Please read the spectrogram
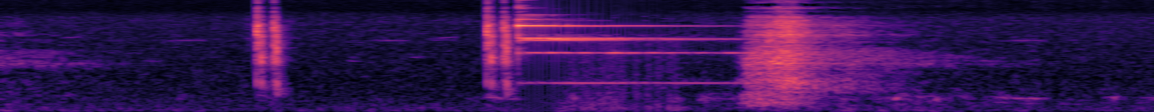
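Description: Edited-in sound effects: a quick double click, then a few more clicks and a bell-like ding that rings for about a second, followed by a whoosh.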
